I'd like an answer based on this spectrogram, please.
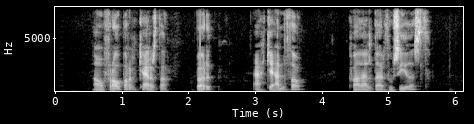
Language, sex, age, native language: Icelandic, male, 20-29, Icelandic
